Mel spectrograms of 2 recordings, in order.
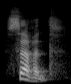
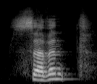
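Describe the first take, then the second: First: The second syllable is quicker with a soft th. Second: The second syllable is slower with a strong th.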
